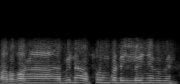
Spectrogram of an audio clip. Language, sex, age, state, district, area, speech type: Santali, male, 45-60, Odisha, Mayurbhanj, rural, conversation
